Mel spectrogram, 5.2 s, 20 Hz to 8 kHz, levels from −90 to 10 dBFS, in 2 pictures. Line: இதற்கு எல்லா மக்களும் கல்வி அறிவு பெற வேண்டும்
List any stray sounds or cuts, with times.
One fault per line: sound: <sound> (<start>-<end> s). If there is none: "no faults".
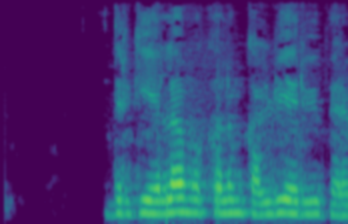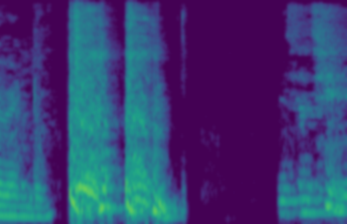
sound: cough (3.1-4.0 s)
